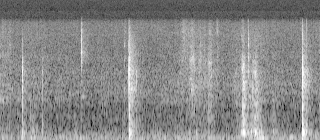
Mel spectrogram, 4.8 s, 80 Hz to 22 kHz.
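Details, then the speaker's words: All-Sun EM3252 auto-ranging multimeter with a magnet held against it: a few sharp isolated clicks in a quiet room as the range relay chatters from magnetic interference; ranging in auto and manual mode otherwise unaffected. "you can actually hear that really clicking so there's definitely an interaction out between the magnet and the relay"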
